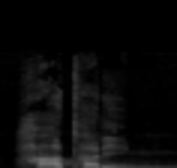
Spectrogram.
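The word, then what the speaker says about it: הַאֲתָרִים: 근데 우리말로 음력을 한 이 아다림을 히브리어 원 발음으로 하면 어떻게 되냐면 하타림 이렇습니다. 하타림, 요걸 우리말로 아다림 그렇게 이제 음력을 단 거예요.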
